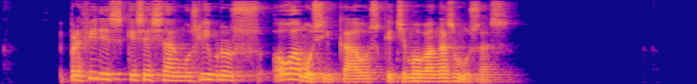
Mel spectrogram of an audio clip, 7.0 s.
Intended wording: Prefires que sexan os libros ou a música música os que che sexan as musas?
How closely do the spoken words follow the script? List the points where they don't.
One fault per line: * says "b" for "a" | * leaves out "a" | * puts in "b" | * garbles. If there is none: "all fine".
* leaves out "música"
* says "movan" for "sexan"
